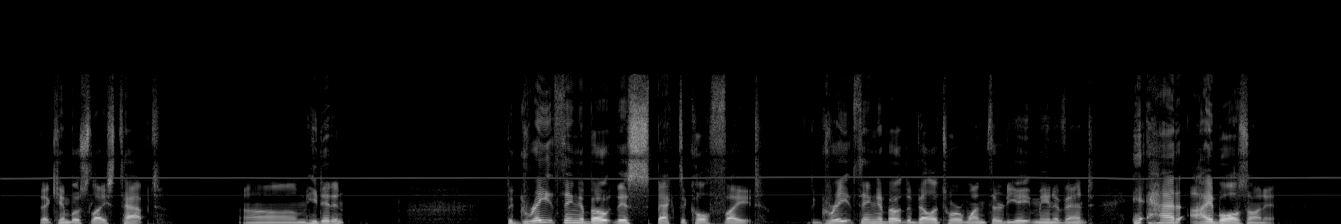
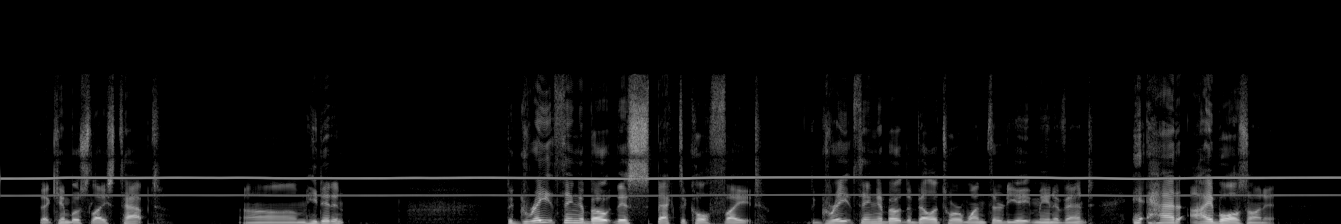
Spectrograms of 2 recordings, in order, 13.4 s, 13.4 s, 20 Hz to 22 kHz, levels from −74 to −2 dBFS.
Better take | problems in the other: first | high-pitched whine; loud; throughout; 4.5 kHz, 8 dB below the speech; faint in the first

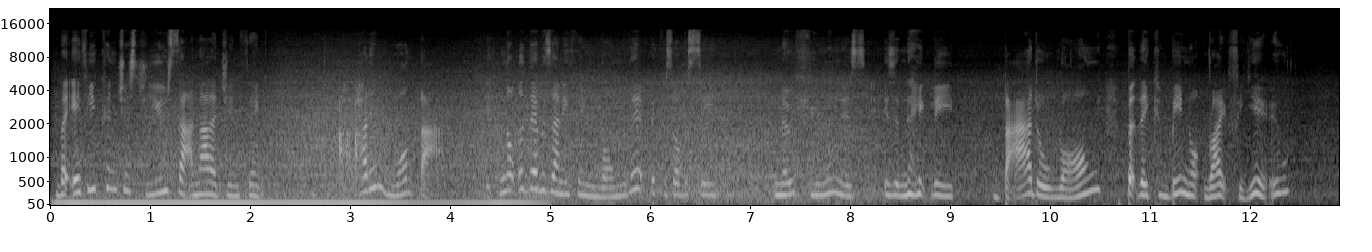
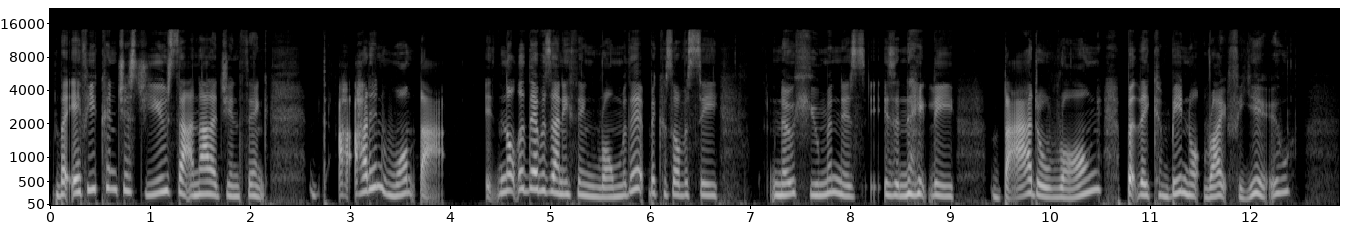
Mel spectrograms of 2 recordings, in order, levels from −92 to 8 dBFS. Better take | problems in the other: second | train or aircraft noise; loud; throughout; 2 dB below the speech

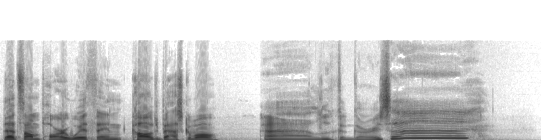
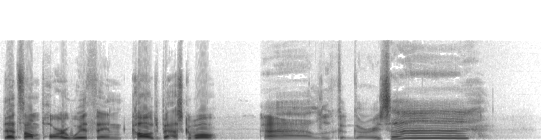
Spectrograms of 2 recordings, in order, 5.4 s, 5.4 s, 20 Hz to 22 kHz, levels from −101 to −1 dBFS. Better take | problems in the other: first | thin; very; fading below 400 Hz

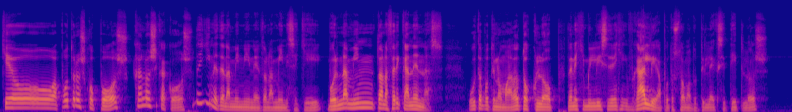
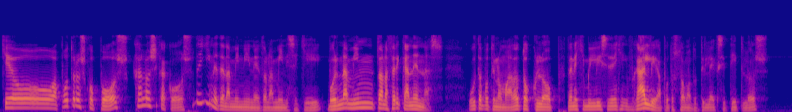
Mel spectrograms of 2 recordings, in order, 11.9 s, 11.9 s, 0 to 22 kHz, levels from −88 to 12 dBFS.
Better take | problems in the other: first | garbled, watery; slightly; nothing above 6 kHz

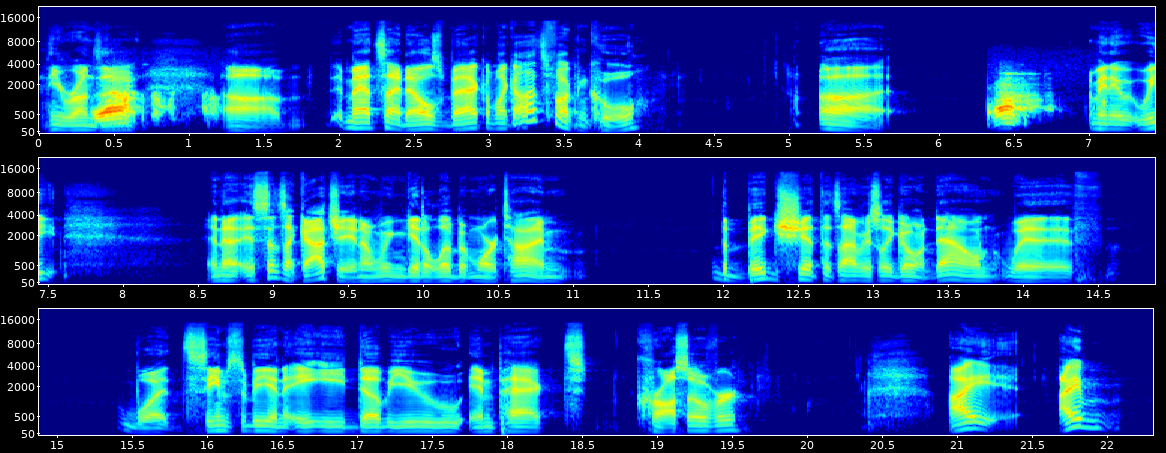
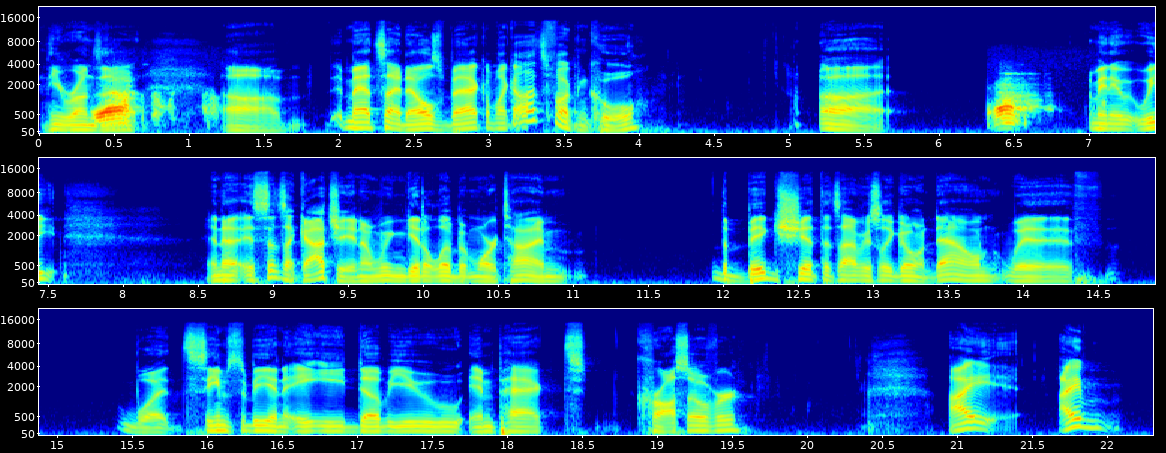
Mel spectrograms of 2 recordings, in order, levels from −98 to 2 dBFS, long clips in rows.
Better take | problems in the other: second | thin; very; fading below 650 Hz

